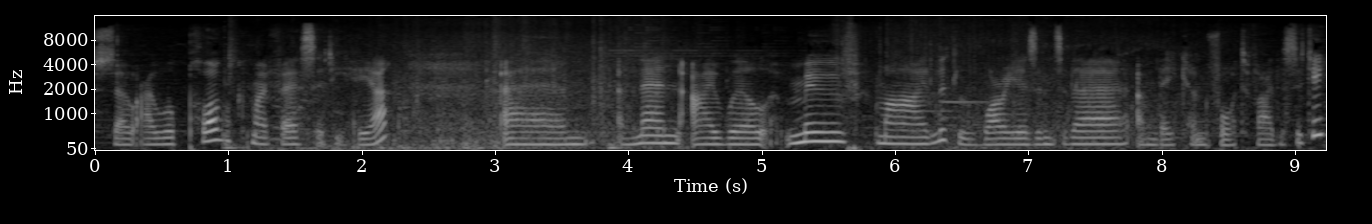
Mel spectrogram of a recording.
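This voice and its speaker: A woman's voice: fairly low pitch, rough recording. A woman with a slight sniffle gives casual, hesitant let's play commentary, explaining things informally as she goes. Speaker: gaming video host.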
